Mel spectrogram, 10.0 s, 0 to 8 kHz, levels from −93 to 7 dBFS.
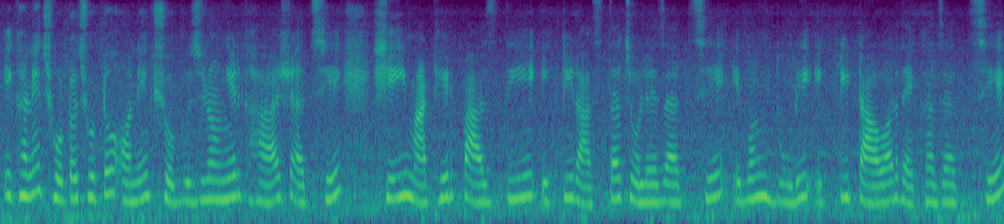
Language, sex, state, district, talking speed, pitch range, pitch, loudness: Bengali, female, West Bengal, Jalpaiguri, 130 wpm, 205-250 Hz, 230 Hz, -25 LUFS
